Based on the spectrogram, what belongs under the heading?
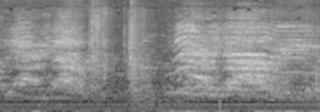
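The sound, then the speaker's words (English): A large football crowd chants in rhythmic, rising and falling waves, loud, with no clear speech on top, the chants led by the cheerleading squad. “Nice chants led by the cheerleading squad.”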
